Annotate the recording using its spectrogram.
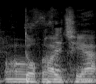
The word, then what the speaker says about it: Dopo Teatro: that's my Italian pronunciation, Dopo Teatro, what's that mean? – Which means after theatre.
